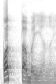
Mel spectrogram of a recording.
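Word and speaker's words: قد تبين: to pronounce dal, and you have to join qaf mutaharrik with ta mushaddad, like qad tabayyana. You will not say qad tabayyana, but you will say qad tabayyana.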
